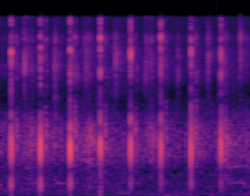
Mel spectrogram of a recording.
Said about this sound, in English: Hallelujah, hallelujah, hallelujah. Let's clap our hands to the Lord and praise Him right now. Bless the name of Jesus tonight.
